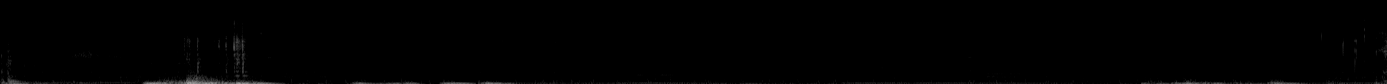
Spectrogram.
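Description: Horse hooves clip-clop in the online game The Lord of the Rings Online, a few short bursts of hoof beats with a neigh, over quiet keyboard typing.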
